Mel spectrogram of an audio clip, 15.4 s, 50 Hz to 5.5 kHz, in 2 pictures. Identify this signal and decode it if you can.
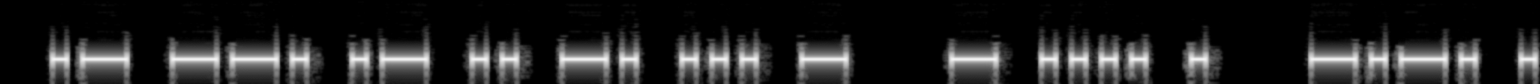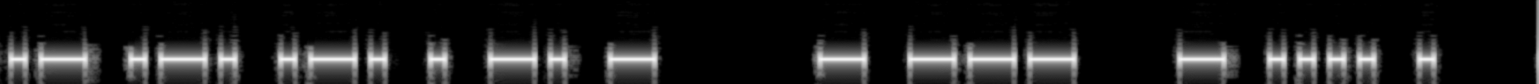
Morse code, heard as a keyed tone, about 16 wpm, 700 Hz. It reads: AGAINST THE CURRENT TO THE
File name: CW-The-Big-Twoheaded-River-2-16WPM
